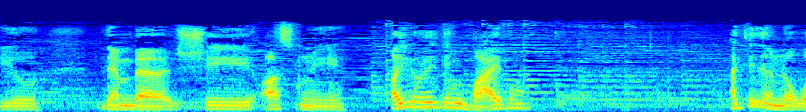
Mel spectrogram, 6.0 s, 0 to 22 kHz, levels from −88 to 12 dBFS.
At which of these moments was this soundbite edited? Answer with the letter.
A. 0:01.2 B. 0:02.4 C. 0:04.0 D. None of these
D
